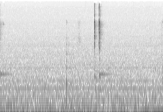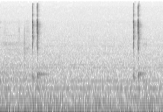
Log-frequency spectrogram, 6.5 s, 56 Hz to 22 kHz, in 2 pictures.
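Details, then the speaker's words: Cambridge Audio Minx Air 100 speaker with no power: sharp rhythmic clicks every two seconds, no lights, the faulty switched-mode power supply restarting and shutting down. "Can you hear that clicking? Rhythmic clicking. I think you can. And interestingly enough, now there's no flashing lights or anything else."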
